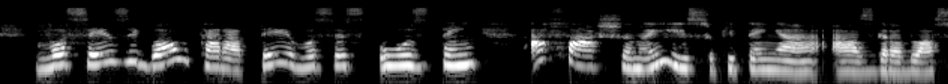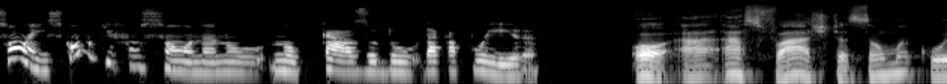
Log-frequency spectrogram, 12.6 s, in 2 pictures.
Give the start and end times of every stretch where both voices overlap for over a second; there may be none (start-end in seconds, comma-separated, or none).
none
